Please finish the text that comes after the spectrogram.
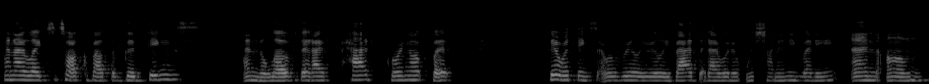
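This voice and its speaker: A middle-aged woman from New York telling her childhood story, halting and reflective, with frequent fillers. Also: fairly low pitch, little pitch movement, fairly bright tone, clean tone, dry recording, poor audio. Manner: reflective, halting with fillers, laughs through painful memories. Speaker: singer. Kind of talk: personal storytelling.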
